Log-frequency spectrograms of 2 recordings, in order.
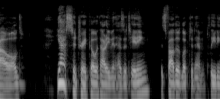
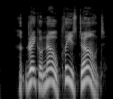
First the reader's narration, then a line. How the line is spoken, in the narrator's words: he begged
